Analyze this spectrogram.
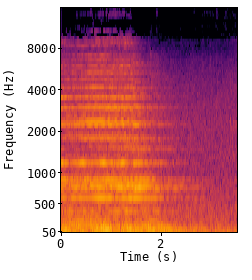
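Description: A string ensemble with a piano holds a final chord that rings out in a large hall.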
